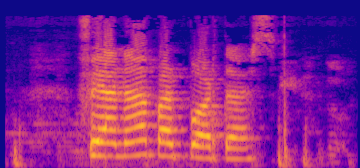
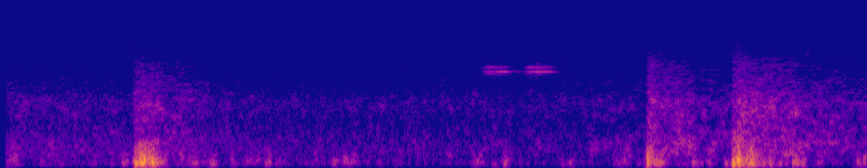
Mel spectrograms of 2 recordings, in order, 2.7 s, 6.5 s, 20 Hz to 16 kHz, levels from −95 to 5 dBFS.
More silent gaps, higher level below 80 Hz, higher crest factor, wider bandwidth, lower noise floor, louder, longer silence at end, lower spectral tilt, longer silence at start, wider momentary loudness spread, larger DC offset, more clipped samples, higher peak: neither; first, -56 dBFS vs -62 dBFS; second, 16 dB vs 26 dB; first, 11.5 kHz vs 4 kHz; second, -36 dBFS vs -73 dBFS; first, -13 LUFS vs -33 LUFS; about the same, 0.4 s vs 0.5 s; second, -3 dB/octave vs -9.5 dB/octave; second, 0.1 s vs 1 s; second, 21 LU vs 26 LU; neither; neither; first, 0 dBFS vs -12 dBFS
